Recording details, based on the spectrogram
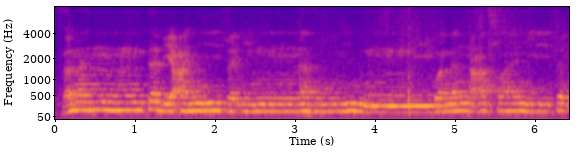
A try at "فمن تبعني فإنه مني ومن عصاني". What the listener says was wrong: الآن عصاني جاءت أمام القبل كأنها حرف سين، وكذلك إخلاص الضم. كل حرف مضموم يجب أن يضم بشكل جيد.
